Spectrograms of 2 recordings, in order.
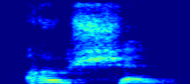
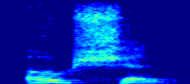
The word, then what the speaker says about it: ocean: to be quiet okay this can also be a way that we pronounce the letter c think about words like ocean ocean or financial or precious special or even special you are all very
